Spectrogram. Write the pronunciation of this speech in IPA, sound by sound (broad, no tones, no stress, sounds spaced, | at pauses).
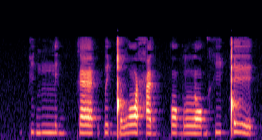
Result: k i ɡ nː i ɡ kː æ | p e ɡ͡ǃ ə w ɔ ħ æ ɡ kː ɔ ɡ lː ɔ ɡ x i ǃ e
